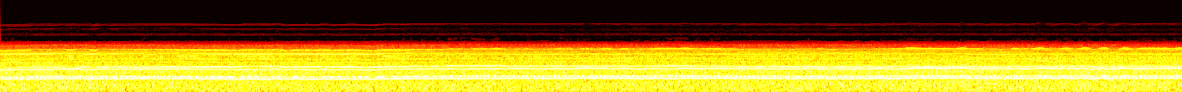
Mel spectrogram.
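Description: DJI FPV drone's motors and propellers whining at a nearly steady pitch over a hiss of moving air, several close tones wavering only slightly.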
